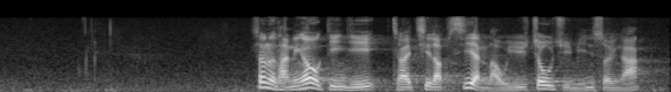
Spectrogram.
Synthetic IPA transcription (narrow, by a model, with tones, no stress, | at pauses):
sɐ˥no˨˩t̪ʰaː˨˩nɪ˨ŋjɐ˥kɔː˧kiː˧njiː˨˧t͡sɐ˨whjt͡sʰiː˧t̚lɐ˨p̚siː˥jɐ˨˩nlɐ̰˨˩wjyː˨˧t͡so˥wt͡ʃyː˨miː˨˧nsɵ˧ɥŋa̰ː˧˥k̚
